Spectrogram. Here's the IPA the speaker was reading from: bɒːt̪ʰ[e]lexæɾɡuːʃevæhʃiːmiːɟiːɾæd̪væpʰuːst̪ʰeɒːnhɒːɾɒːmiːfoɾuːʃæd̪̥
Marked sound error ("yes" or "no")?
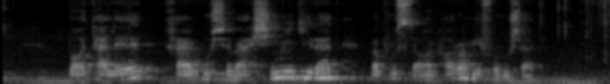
yes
